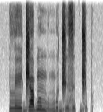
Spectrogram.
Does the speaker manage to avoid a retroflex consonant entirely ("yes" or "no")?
yes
